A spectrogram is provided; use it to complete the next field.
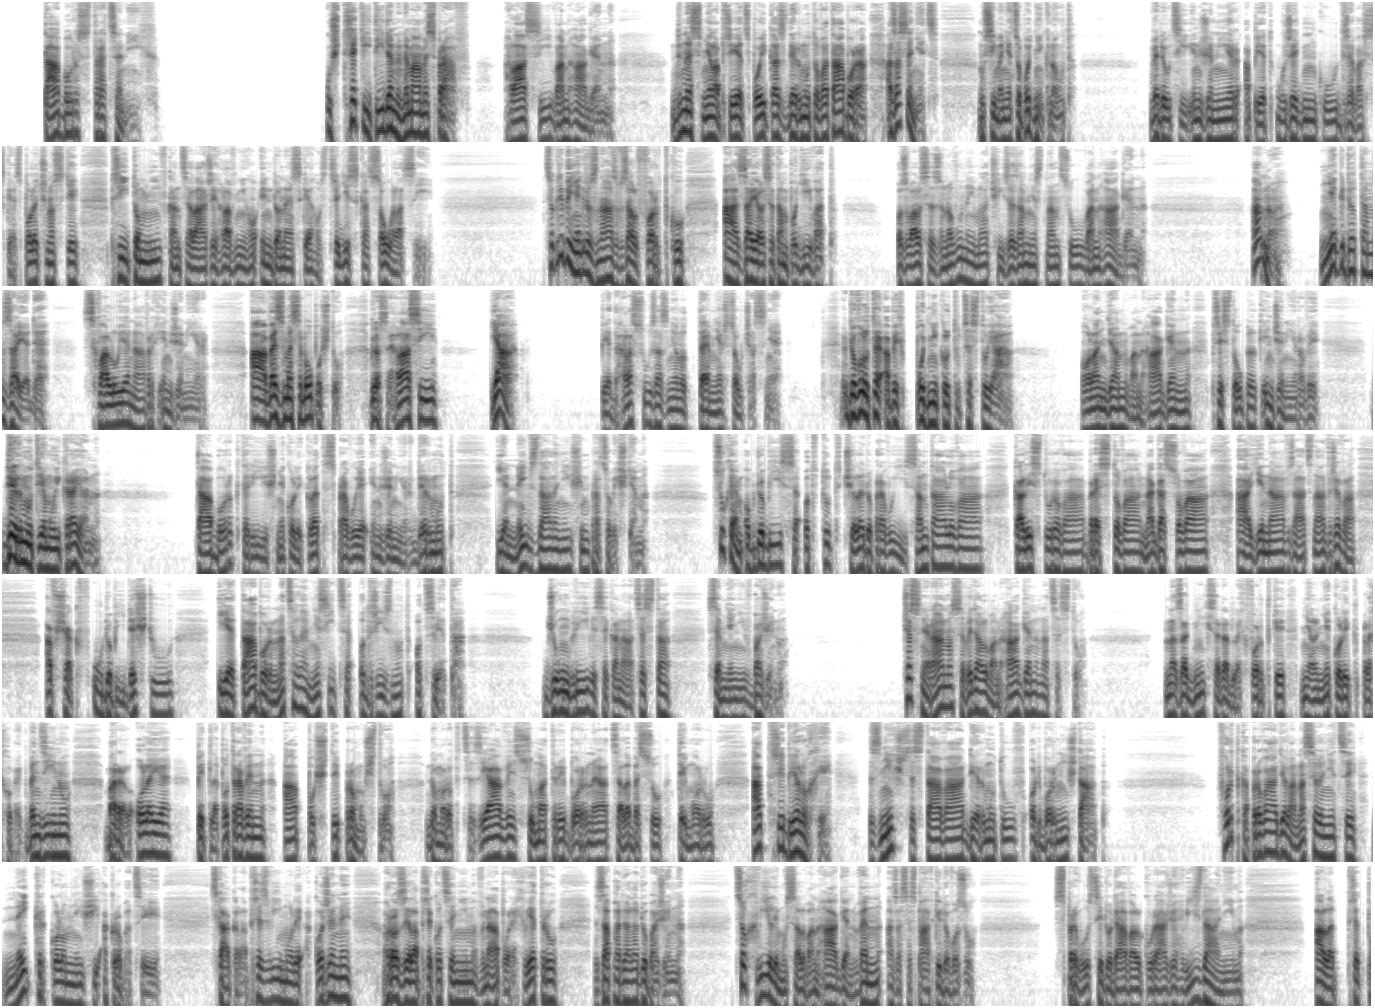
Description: V divočině audiokniha
Ukázka z knihy
Čte David Matásek.
Vyrobilo studio Soundguru.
